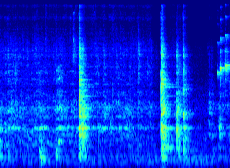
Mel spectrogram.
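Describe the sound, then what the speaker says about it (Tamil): Quiet scraping and occasional sharp metallic clinks of a utensil stirring jaggery syrup in a pan for peanut burfi, irregular and close, with soft background noise. "மறுபடியும் கிண்டிக்கிட்டே இருக்கணும்"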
